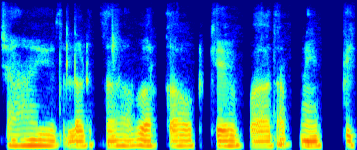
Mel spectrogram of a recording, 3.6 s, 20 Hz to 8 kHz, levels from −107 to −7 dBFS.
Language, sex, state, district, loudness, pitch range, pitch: Hindi, male, Uttarakhand, Uttarkashi, -34 LUFS, 100-110 Hz, 105 Hz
